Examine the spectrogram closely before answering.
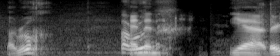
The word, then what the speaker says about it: Baruch: So our first word, Baruch, has a ch, sort of a hard H sound, almost a KH, Baruch.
